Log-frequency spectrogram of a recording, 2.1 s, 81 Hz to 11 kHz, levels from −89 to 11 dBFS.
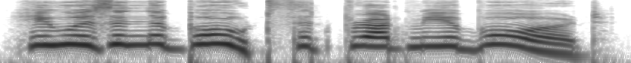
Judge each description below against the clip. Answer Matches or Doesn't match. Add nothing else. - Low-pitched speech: Doesn't match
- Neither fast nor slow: Doesn't match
